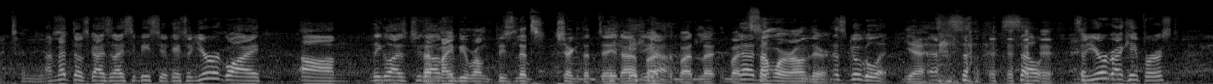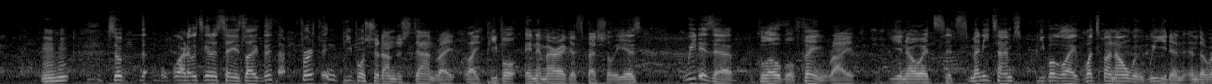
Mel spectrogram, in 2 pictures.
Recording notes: LIVE at MJ Biz Con 2022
